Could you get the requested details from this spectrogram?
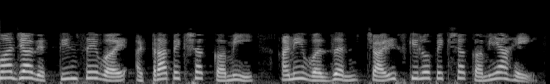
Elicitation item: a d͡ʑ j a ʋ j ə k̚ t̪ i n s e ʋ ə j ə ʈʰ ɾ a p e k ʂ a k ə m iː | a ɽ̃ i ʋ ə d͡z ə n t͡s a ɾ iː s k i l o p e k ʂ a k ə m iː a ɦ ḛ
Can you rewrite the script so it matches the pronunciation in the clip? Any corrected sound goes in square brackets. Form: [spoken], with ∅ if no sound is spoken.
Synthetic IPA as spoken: a d͡ʑ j a ʋ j ə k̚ t̪ i n s e ʋ ə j ə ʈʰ ɾ a p e k ʂ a k ə m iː | a ɽ̃ i ʋ ə d͡z ə n t͡s a [ɭ] iː s k i l o p e k ʂ a k ə m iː a ɦ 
